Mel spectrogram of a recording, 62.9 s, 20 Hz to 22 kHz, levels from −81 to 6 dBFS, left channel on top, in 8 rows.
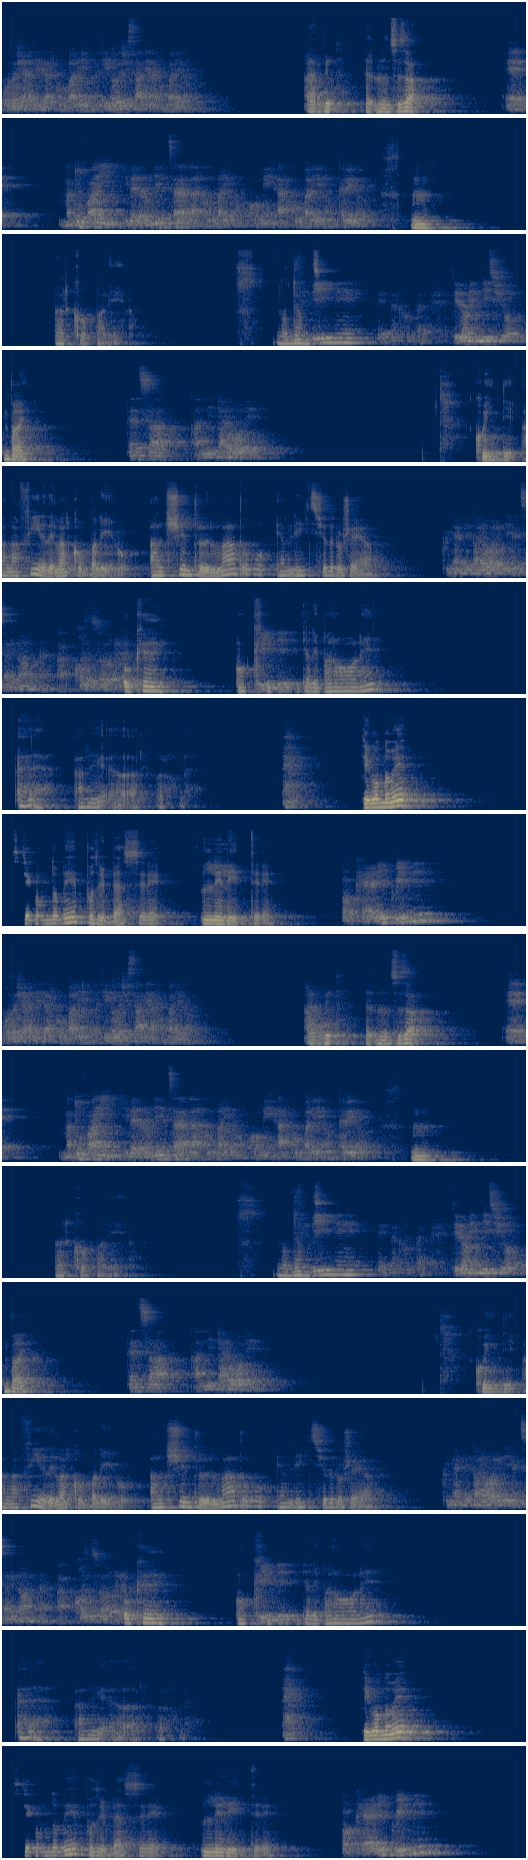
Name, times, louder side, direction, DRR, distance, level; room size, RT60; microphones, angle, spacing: voice 1, 0.0-2.8 4.5-5.0 7.5-7.9 8.7-13.3 20.1-21.0 21.3-23.4 25.4-26.0 26.4-27.4 38.0-41.4 43.1-43.6 51.4-51.6 60.1-61.4, equal, ahead, -7 dB, 3.4 m, -40 dB
voice 2, 4.6-4.9 5.5-6.3 13.6-14.3 16.5-17.6 19.2-19.5 19.8-20.4 23.6-24.0 30.1-33.3 33.7-37.1 41.1-41.7 42.8-43.2 43.8-45.0 47.4-47.9 48.2-50.0 52.6-53.3 55.2-57.4 58.0-59.1, left 2 dB, 30° left, 9 dB, 0.4 m, -32 dB
13.0 x 9.4 x 5.1 m, 1.4 s
head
